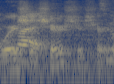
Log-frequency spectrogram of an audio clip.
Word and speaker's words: Worcestershire: I mean, if you really want to get down to the nitty-gritty of it all, Bloody Mary mix consists of tomato juice, Worcestershire? I have no idea how to pronounce it. – Worcestershire.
